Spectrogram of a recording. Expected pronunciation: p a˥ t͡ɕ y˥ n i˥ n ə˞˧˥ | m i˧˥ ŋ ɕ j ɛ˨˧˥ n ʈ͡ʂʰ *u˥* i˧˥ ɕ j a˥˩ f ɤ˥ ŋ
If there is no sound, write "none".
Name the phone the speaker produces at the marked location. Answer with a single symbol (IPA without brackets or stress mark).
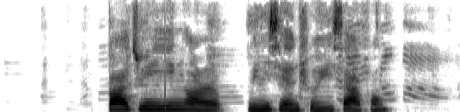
u˨˩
